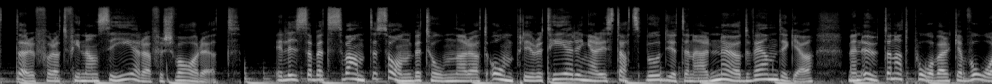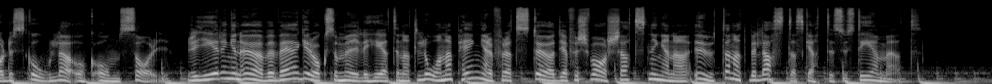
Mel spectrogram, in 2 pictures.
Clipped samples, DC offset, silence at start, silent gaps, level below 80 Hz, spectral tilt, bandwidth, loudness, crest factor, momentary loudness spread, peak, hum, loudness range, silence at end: under 0.1%; under 0.1%; 0 s; none; -30 dBFS; -5 dB/octave; 16 kHz; -22 LUFS; 14 dB; 6 LU; -8 dBFS; none; 2 LU; 0 s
